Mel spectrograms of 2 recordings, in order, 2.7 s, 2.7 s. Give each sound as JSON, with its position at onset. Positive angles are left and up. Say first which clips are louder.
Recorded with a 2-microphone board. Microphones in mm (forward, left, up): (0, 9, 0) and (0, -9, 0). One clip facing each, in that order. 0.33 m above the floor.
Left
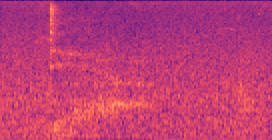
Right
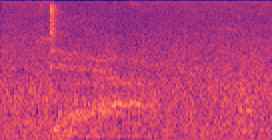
{"t": 0.5, "sound": "whispering", "louder": "left 2 dB", "side_deg": 40, "distance_m": 1.6}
